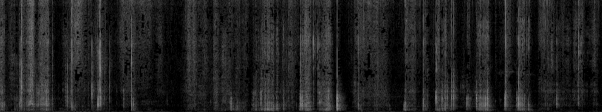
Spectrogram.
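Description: Zipper of a fabric-covered storage case being worked open in short, irregular tugs and rasps, sticking where the lining fabric has caught in it, with the fabric rubbing and rustling.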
